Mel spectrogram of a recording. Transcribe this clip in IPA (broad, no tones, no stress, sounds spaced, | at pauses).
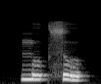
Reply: m uː k s u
